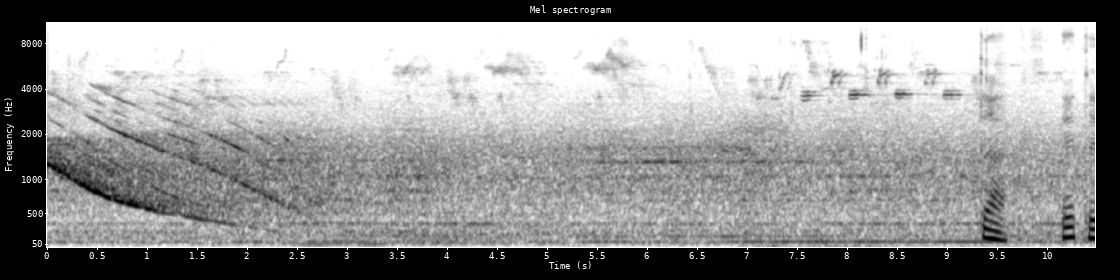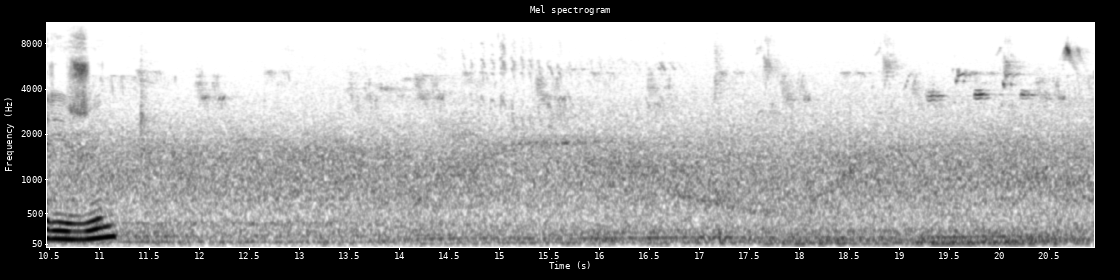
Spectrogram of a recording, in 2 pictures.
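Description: Small birds chirp and whistle in a tree.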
